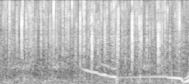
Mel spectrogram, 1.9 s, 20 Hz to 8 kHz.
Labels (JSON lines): {"label": "biophony, cascading saw", "recorder": "SoundTrap 600 or HydroMoth"}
